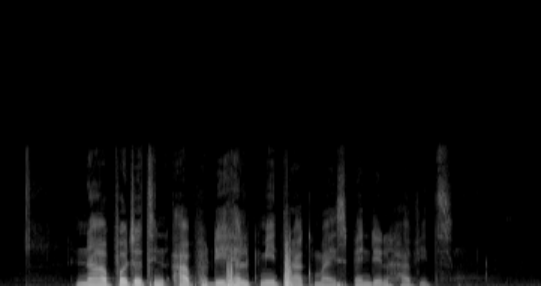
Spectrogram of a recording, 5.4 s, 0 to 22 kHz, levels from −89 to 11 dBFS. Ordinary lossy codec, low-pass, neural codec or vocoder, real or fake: none; 10.8 kHz; none; real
